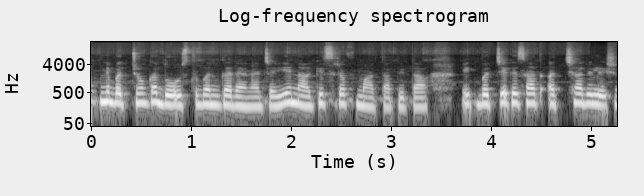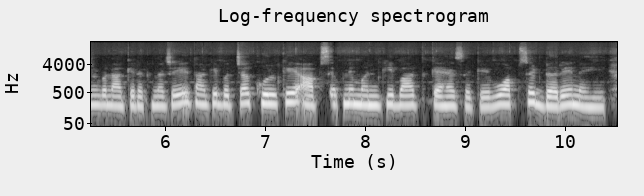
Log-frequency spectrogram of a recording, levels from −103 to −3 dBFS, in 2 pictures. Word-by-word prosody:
अपने 260 -1 +4
बच्चों 235 0 +1
का 255 - +2
दोस्त 205 0 +3
बनकर 210 -1 +2
रहना 180 -1 -1
चाहिए 190 +6 +1
ना 210 -5 +2
कि 230 - -1
सिर्फ़ 225 -1 -3
माता-पिता। 175 -1 -5 0.4
एक 220 -1 -3
बच्चे 220 +2 +2
के 240 0 +2
साथ 235 0 +1
अच्छा 220 +3 -1
रिलेशन 210 -1 +1
बना 200 -2 -1
के - - -3
रखना 190 0 -4
चाहिए 210 +6 0
ताकि 220 0 -1
बच्चा 205 +3 0
खुल 220 -2 +5
के 245 0 +4
आपसे 200 +2 -1
अपने 220 +1 -1
मन 205 -2 +2
की 215 - +1
बात 200 -1 -1
कह 195 0 +1
सके। 175 -2 -5
वो 200 +4 0
आपसे 215 +4 +1
डरे 195 0 +2
नहीं, 180 -4 -1
210 Hz, 205 wpm, -19 LUFS, 190-225 Hz, 0.4 s, खुल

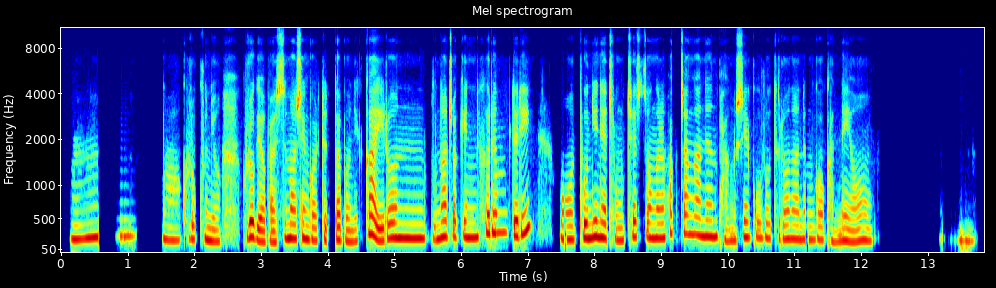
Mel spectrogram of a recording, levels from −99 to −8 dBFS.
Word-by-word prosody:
음. 210 +3 +2 0.3
음. 245 0 -7 0.4
아 190 -3 -4
그렇군요. 195 -4 -2 0.3
그러게요. 210 -7 +4
말씀하신 210 +6 +2
걸 185 -2 -2
듣다 185 +1 -1
보니까 175 +9 0
이런 215 +2 +3
문화적인 225 +2 +1
흐름들이 295 +2 +2 0.4
어 195 -2 0
본인의 220 +2 +5
정체성을 215 +3 -1
확장하는 260 -5 0
방식으로 220 +4 -3
드러나는 205 -1 -2
것 195 -1 -4
같네요. 175 +1 -3 1.3
음. 175 -1 -8
215 Hz, 245 characters per minute, -20 LUFS, 185-230 Hz, 1.3 s, 본인의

